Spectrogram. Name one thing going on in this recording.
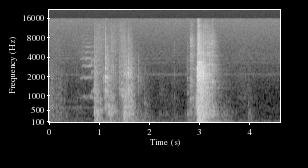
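A door opens and closes with a thud.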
